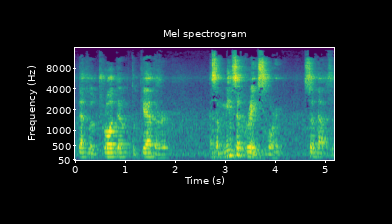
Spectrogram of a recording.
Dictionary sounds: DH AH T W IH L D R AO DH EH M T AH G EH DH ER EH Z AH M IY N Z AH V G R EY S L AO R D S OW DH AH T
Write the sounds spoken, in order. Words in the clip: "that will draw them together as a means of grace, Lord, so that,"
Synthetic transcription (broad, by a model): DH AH T W IH L D R AO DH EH M T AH G EH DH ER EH S AH M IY N S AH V G R EY S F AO R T S OW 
